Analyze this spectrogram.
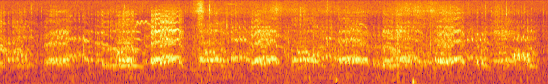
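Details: Common cranes giving loud, rolling trumpet calls, many overlapping voices in repeated bursts about every half second, with a steady low background hum throughout.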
